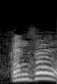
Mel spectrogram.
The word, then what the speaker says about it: Pinza: you call that old it brings this to Mr uh uh pinza is is that the way you pronounce it that is right it's your painter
